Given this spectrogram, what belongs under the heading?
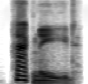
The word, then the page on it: hackneyed: British English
